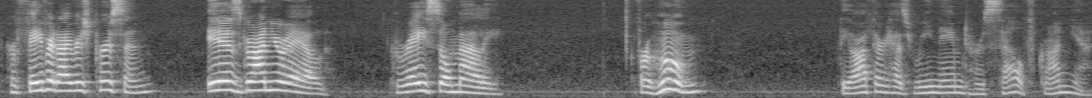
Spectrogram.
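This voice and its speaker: A woman narrates in a read-aloud storytelling style. Her pitch is mid-range and her pace is very unhurried, with deliberate, measured phrasing. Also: a bit bright. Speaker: storyteller, festival committee member.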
